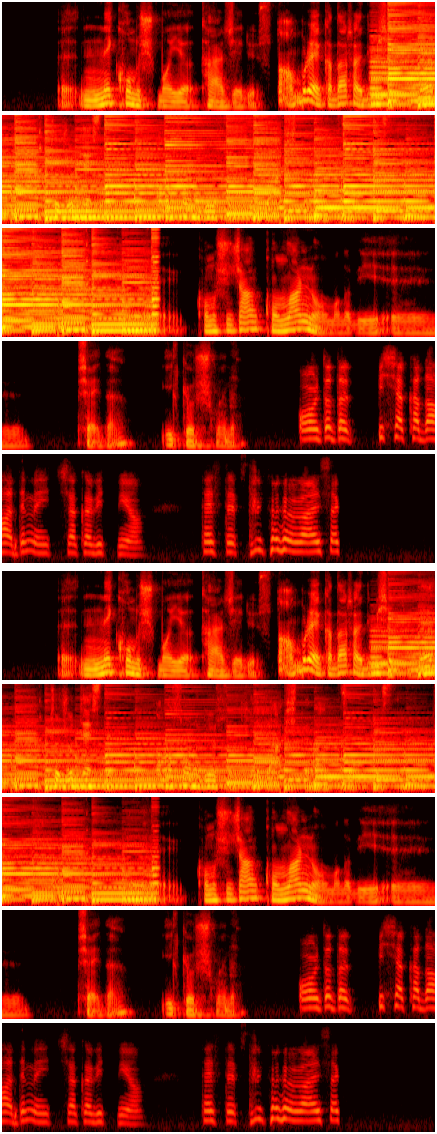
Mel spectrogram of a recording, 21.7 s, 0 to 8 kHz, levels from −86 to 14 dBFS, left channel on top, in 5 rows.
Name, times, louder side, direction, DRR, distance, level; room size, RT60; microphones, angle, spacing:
voice 1, 0.6-8.7 9.0-9.3 9.9-13.3 13.8-14.3 14.6-15.4, equal, 5° left, 0.5 m, -28 dB
sound 1, 3.7-10.3, left 6 dB, 75° left, 0.6 m, -19 dB
voice 2, 16.0-16.5 16.8-18.7 19.3-20.7, left 2 dB, 25° left, 3.0 m, -37 dB
head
